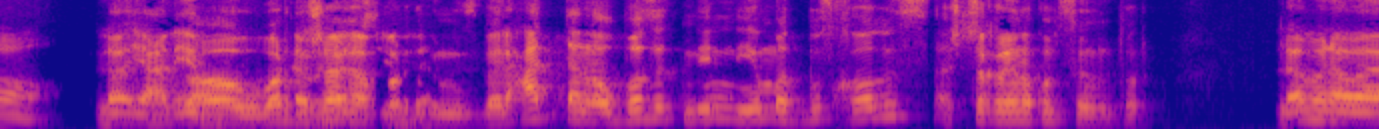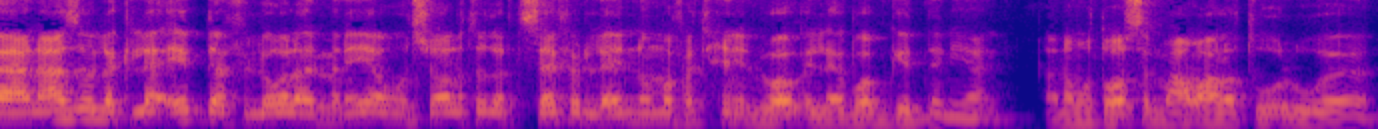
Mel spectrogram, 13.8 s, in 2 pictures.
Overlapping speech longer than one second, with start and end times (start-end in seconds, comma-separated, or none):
0.9-2.2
